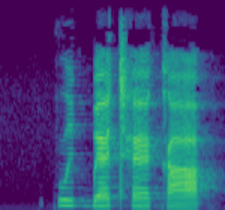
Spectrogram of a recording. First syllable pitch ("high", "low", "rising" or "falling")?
high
